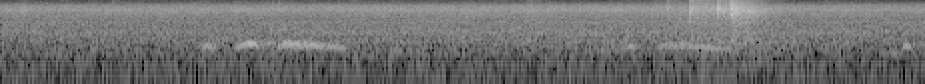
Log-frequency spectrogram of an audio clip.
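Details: Captive spotted dove kept as a fighting bird at Ba Vì, Hanoi, Vietnam, utters faint soft coo phrases, a brief lead note then a descending drawl, partly buried in constant hiss with a brief high rustle.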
